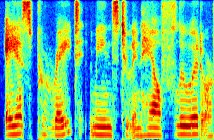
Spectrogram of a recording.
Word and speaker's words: aspirate: It's a verb pronounced aspirate, means to inhale fluid or foreign objects into the lungs.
